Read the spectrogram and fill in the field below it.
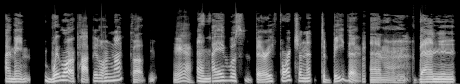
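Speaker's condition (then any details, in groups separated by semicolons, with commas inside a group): Parkinson's disease; diagnosed 1 to 1.5 years ago, physical therapy, walking again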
